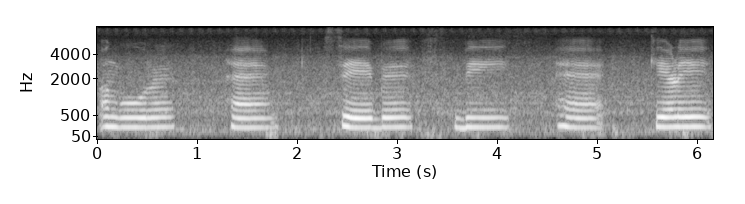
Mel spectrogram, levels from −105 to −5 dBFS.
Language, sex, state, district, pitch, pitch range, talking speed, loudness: Hindi, female, Haryana, Rohtak, 220 Hz, 215-225 Hz, 70 wpm, -16 LUFS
